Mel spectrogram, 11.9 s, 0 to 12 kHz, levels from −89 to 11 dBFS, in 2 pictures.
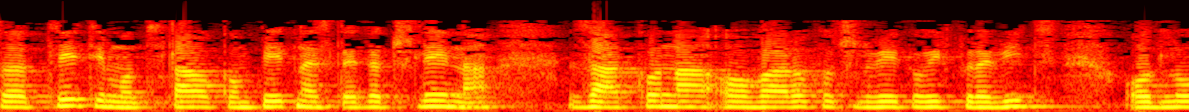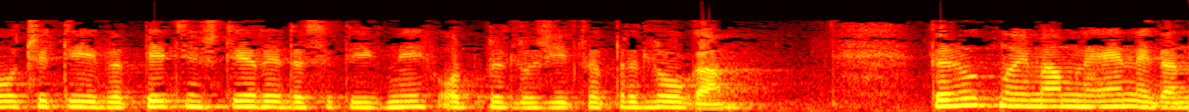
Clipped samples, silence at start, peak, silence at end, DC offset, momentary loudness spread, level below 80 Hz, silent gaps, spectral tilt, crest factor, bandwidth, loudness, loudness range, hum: under 0.1%; 0 s; 0 dBFS; 0 s; under 0.1%; 7 LU; -46 dBFS; none; -7.5 dB/octave; 12 dB; 6.6 kHz; -13 LUFS; 2 LU; none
